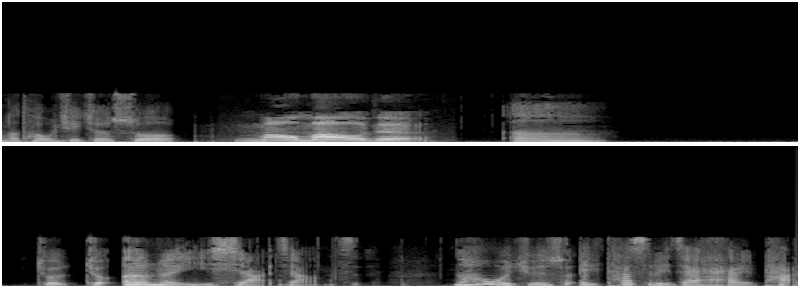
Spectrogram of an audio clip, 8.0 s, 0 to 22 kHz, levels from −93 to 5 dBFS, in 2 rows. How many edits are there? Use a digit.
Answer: 0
